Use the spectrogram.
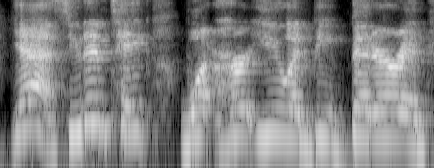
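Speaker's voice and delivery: ordinary talk, nothing marked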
